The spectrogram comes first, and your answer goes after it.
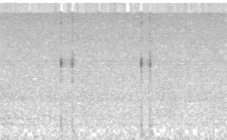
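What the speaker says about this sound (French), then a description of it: "On clique maintenant sur drapeau vert." Mouse clicks on the green flag in Scratch: two quick pairs of faint, sharp clicks about a second apart, close and quiet over a low background hiss.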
